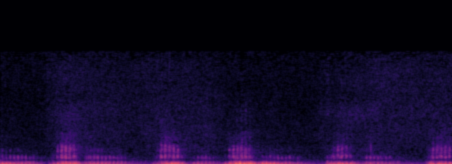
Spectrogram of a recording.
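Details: Purring Maine Coon cat, Vasilisa, enjoying a long-nail massage: deep, steady rumble pulsing in regular in-and-out breaths about once a second.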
